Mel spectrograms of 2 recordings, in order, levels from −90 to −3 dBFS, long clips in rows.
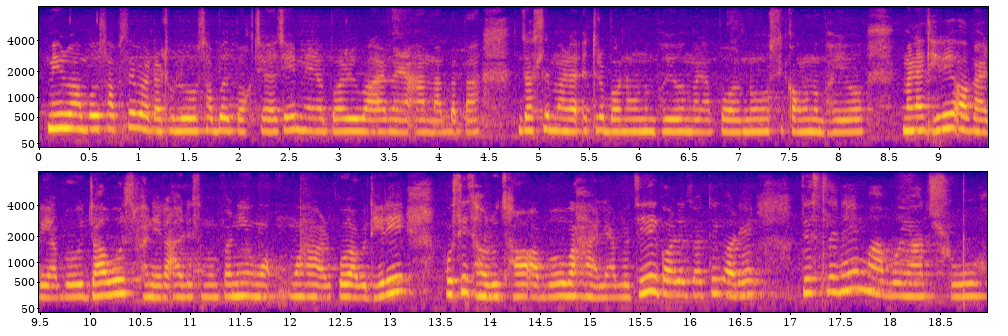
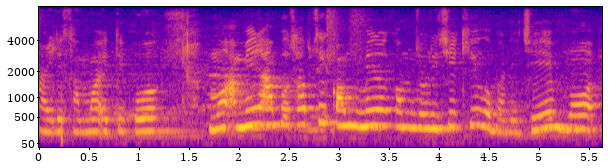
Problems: none marked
